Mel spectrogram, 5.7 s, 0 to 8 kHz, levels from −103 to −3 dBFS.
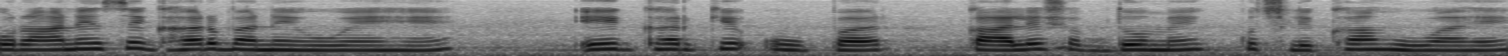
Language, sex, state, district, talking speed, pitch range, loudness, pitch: Hindi, female, Chhattisgarh, Balrampur, 170 wpm, 225-260 Hz, -15 LUFS, 245 Hz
